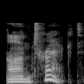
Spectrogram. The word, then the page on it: entr'acte: British English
